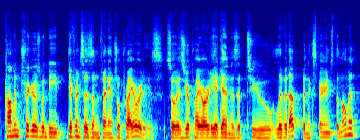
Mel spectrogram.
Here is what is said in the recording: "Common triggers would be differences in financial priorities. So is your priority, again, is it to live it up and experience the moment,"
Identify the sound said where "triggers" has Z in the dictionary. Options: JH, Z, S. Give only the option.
Z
